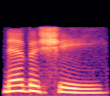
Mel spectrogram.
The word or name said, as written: nebbishy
